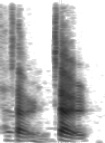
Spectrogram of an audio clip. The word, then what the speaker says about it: determining: And the word stress is on the second syllable there. Yeah. Determining.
